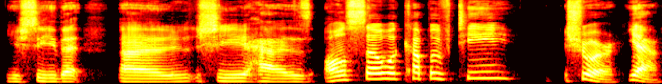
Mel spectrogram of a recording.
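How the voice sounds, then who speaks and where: A man runs a tabletop game as its narrator, building the scene off the cuff. His delivery is slow and conversational, with frequent hesitations, in a mid-pitched voice. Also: expressive, a little mellow. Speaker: game master.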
